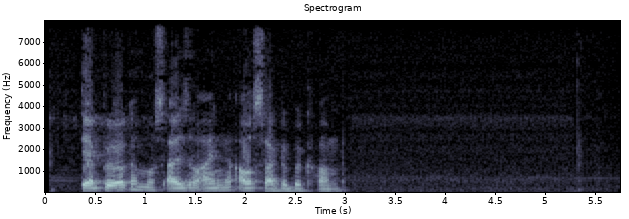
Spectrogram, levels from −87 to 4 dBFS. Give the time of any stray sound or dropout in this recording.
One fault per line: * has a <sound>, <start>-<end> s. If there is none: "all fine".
all fine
